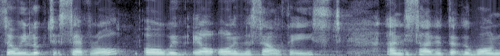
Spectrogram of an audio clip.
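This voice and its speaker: A woman's fairly high voice, monotone and flat in intonation, against noticeable background noise. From South Yorkshire, Barnsley. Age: 60s. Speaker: witness at a public inquiry. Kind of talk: witness testimony.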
